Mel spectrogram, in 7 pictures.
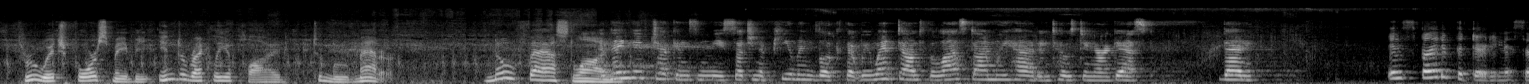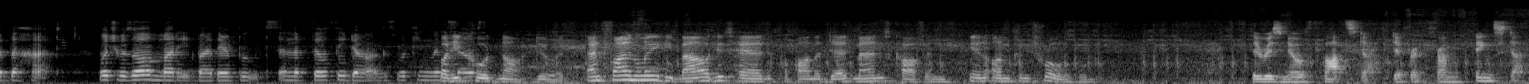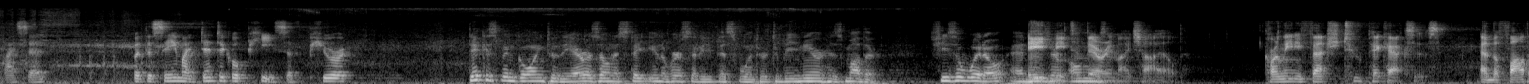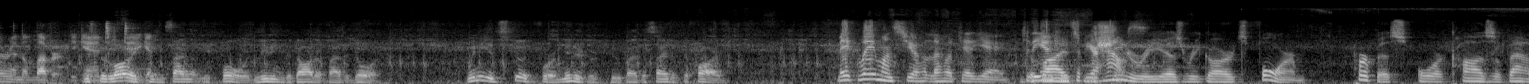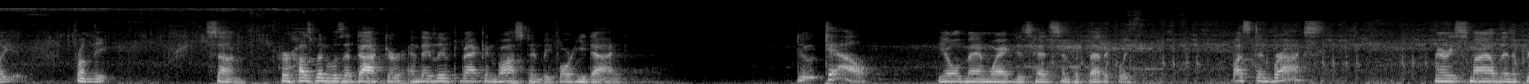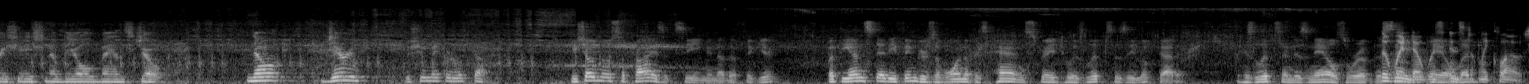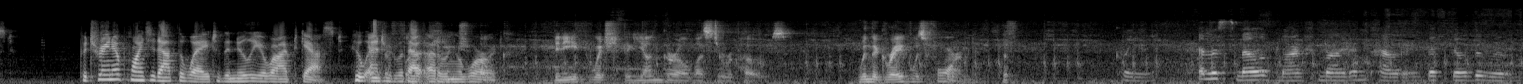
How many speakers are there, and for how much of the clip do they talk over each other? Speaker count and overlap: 9, about 6%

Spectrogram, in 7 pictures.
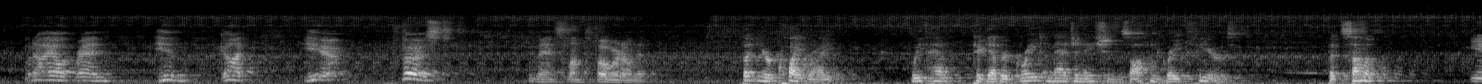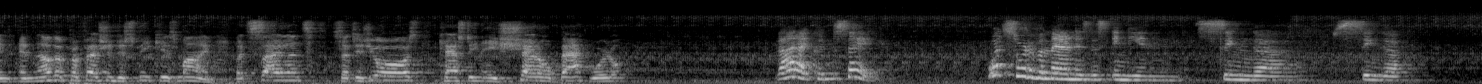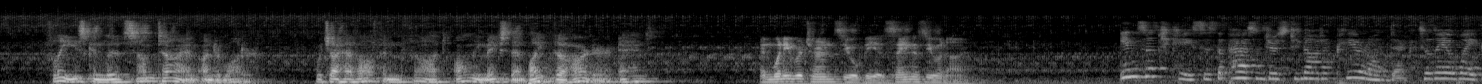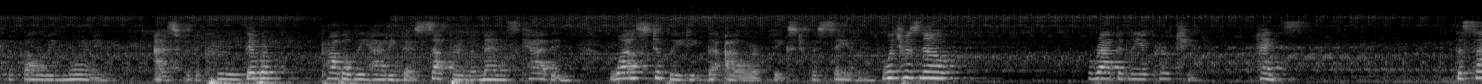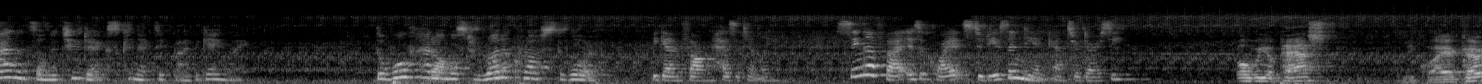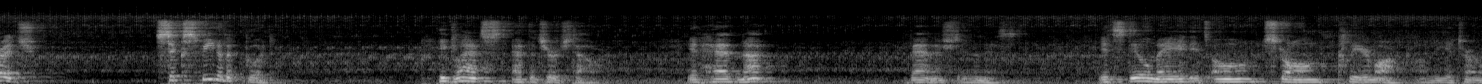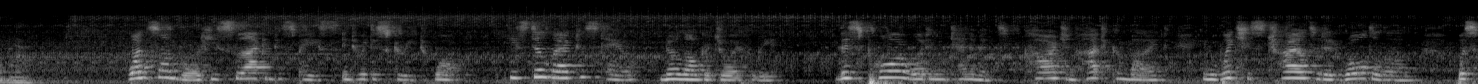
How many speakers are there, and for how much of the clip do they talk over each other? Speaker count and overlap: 7, no overlap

